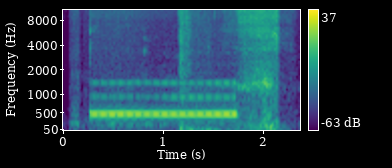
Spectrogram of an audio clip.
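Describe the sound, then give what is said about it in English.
A steady, loud telephone dial tone hums for about a second and a half while a call is being placed, then gives way to a brief burst of harsh static-like noise before cutting off. No one speaks. “Hold on, let me call her.”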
